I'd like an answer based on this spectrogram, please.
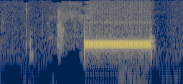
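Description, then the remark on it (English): A telephone ringtone sounds as one loud, steady electronic tone lasting about a second, heard over a thin, muffled investor conference call line after a few faint clicks and rustles. No one speaks. “Is the ringtone coming from the phone around you or from your phone?”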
